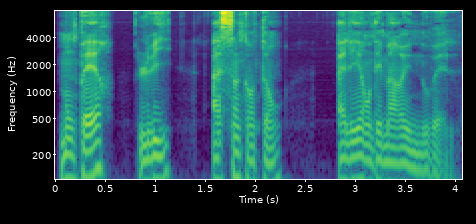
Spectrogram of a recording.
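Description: A man. He narrates a scripted first-person story. His delivery is wry and slangy, broken by dramatic pauses. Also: sits low, lively intonation, mellow, no echo, clean studio sound. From Paris, France. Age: 30s. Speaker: narrator telling his own life story.

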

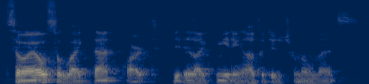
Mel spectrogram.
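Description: A man from Norway speaking casually as an interview guest, halting as he thinks aloud. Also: low voice, fairly even intonation, darkish tone. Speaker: guest, startup founder.

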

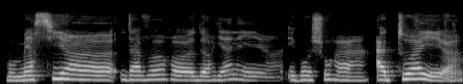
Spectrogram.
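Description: An Argentine woman in her forties speaks French with a clear accent. Her voice is mellow and warm, at an average pitch. She talks in a halting way, pausing often to find her words. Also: fairly even intonation. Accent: Argentine Spanish. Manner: hesitant, many fillers and restarts while searching for French words. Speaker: guest entrepreneur. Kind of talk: casual interview talk.

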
